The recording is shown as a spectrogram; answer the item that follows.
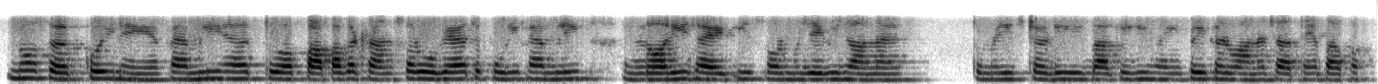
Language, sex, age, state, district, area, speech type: Hindi, female, 18-30, Madhya Pradesh, Gwalior, urban, conversation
